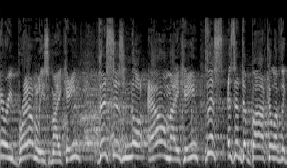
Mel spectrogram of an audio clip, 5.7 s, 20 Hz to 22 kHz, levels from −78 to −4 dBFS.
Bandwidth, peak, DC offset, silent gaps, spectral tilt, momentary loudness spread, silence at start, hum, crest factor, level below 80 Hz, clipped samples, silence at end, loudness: 14 kHz; -6 dBFS; under 0.1%; none; -3 dB/octave; 3 LU; 0 s; none; 14 dB; -64 dBFS; under 0.1%; 0 s; -21 LUFS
